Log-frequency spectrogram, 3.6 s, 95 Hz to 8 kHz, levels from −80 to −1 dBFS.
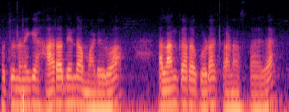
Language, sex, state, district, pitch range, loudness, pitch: Kannada, male, Karnataka, Bangalore, 100-120 Hz, -19 LUFS, 105 Hz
